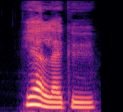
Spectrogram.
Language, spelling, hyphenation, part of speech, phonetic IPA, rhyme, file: Hungarian, jellegű, jel‧le‧gű, adjective, [ˈjɛlːɛɡyː], -ɡyː, Hu-jellegű.ogg
- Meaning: of some kind of character or nature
